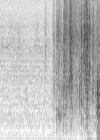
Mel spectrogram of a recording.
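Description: Near silence for about a second, then crinkling of a plastic-film cookie package as it is handled and set down on a table.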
